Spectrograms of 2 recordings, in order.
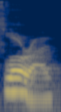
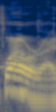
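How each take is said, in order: First: The first syllable does not sound like 'flour'. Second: The first syllable sounds like 'flour'. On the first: The speaker calls it right. "it's fluoride" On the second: The speaker calls it wrong. "It's not fluoride, I still see a lot of people doing flour there"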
